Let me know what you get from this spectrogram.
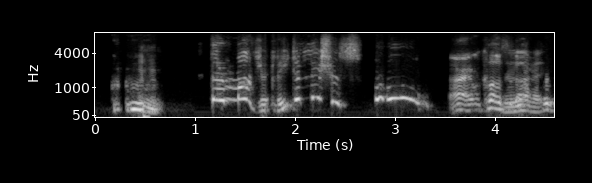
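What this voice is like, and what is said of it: Cartoon leprechaun character voice. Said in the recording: “Lucky from Lucky Charms ... let's see if I can do it, because again, my voice is kind of shot.”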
